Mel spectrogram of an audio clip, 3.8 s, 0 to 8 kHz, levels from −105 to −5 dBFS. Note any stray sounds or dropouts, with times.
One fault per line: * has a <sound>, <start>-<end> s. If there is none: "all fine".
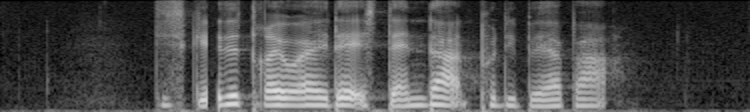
* has a dropout, 1.0-1.1 s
